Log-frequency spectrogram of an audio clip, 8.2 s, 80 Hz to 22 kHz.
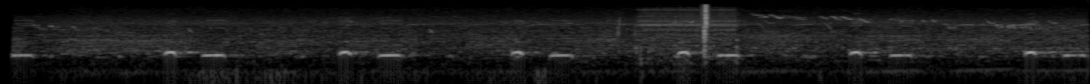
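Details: Male common cuckoo singing at Valdeolea: clear two-note cu-coo, higher then lower, repeated about every 1.3 seconds, with faint background birds and a brief click.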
